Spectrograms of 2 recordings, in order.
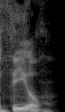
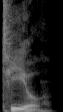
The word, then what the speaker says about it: Theal: Theal," I said, "It's pronounced teal." "I know. You wrote it wrong in your head." "I did." I said, "I keep thinking teal, like the color."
